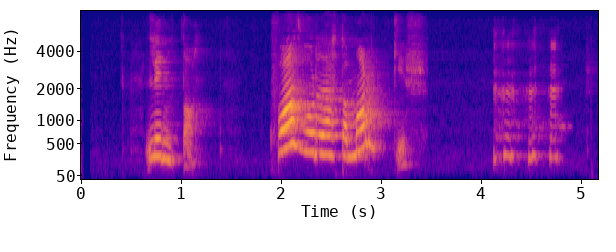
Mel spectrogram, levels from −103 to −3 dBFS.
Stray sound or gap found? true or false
true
